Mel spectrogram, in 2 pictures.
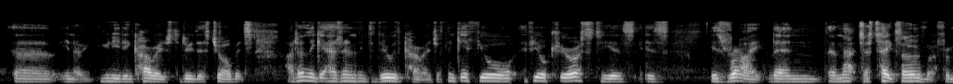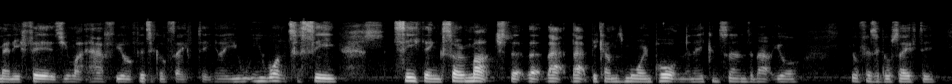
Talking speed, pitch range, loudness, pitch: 235 wpm, 130-150 Hz, -22 LUFS, 140 Hz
